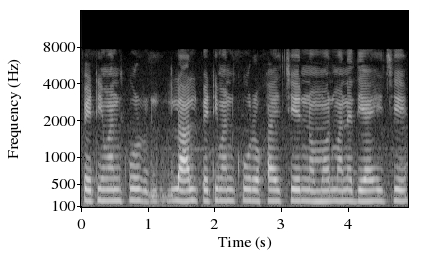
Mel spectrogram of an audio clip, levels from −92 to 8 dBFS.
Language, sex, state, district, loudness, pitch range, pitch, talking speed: Odia, female, Odisha, Sambalpur, -16 LUFS, 195-205 Hz, 200 Hz, 110 wpm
